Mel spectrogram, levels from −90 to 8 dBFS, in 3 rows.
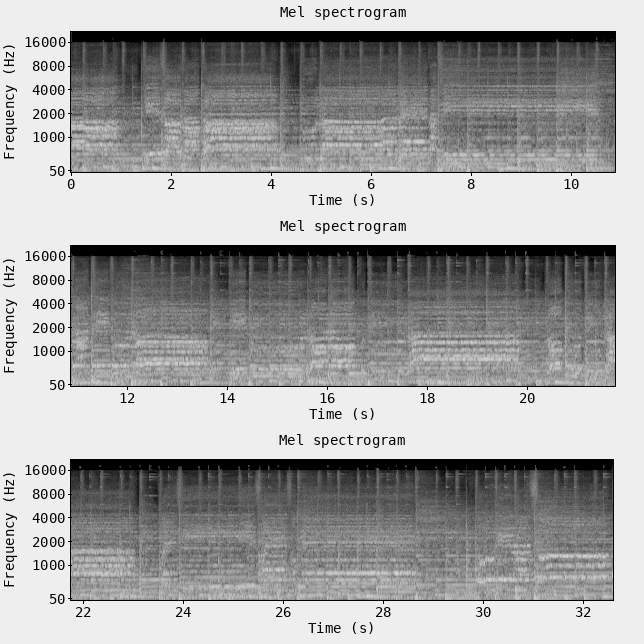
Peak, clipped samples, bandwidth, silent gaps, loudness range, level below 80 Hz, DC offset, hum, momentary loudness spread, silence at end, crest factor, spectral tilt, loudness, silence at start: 0 dBFS; under 0.1%; 18 kHz; none; 2 LU; -28 dBFS; under 0.1%; none; 6 LU; 0 s; 14 dB; -5 dB/octave; -15 LUFS; 0 s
